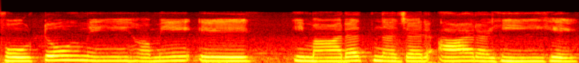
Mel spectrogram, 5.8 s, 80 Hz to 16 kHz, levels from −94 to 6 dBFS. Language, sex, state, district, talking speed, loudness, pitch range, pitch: Hindi, female, Madhya Pradesh, Dhar, 95 wpm, -14 LUFS, 205-225 Hz, 215 Hz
